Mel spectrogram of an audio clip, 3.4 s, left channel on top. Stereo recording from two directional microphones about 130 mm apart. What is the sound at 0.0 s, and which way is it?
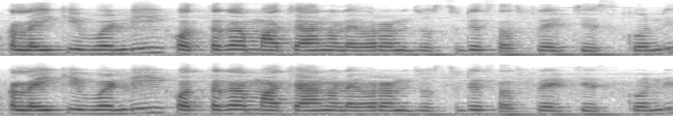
A woman's voice, 25° left (ahead or behind).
